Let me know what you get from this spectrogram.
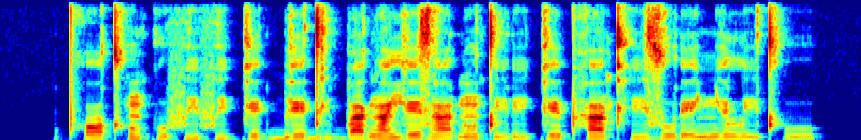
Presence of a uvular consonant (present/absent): absent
